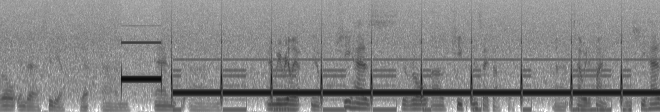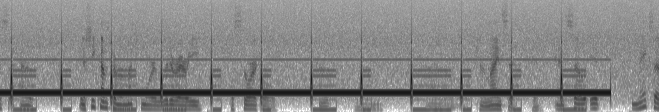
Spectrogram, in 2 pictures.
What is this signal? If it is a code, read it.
Radio time signal (WWV, Colorado), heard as ticks, one a second, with speech in English.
